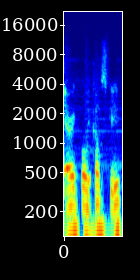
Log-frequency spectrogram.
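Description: The name is said with English pronunciation. "In English, we would just say"

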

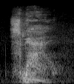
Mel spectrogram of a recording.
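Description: The word is said in a whisper. A gentle, quiet request. "she whispered it"

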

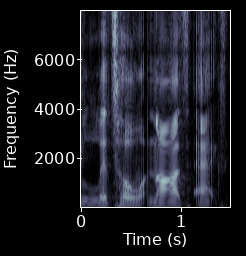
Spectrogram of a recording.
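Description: Lil is pronounced with a British accent. The speaker calls it wrong. "In America, we don't say Lil Nas X"

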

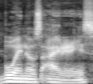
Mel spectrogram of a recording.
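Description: It is pronounced the Spanish way. The name is said as in its own language. "pronounce a city properly if it's in a different language"

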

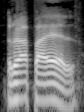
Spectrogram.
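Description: The name is said the Filipino way. "in the Philippines, they're like Rafael"

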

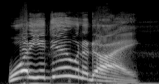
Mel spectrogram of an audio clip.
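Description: It is said in an Australian-like accent.

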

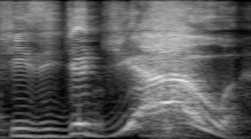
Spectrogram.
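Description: It sounds contemptuous, like a slur.

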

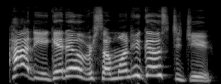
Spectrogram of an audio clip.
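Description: It is read in a slightly Irish-sounding accent. "A little Irish"

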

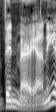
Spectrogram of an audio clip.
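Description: The name has an American-style pronunciation.

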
